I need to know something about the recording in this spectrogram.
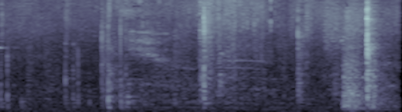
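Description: A wooden door creaks and knocks shut.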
